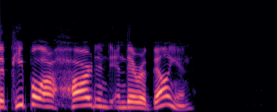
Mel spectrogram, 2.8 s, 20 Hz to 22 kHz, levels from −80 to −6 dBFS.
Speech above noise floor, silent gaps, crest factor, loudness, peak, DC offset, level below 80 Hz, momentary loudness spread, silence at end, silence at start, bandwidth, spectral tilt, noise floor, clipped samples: 57 dB; none; 16 dB; -25 LUFS; -10 dBFS; under 0.1%; -82 dBFS; 9 LU; 0.85 s; 0 s; 9.4 kHz; -6 dB/octave; -83 dBFS; under 0.1%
